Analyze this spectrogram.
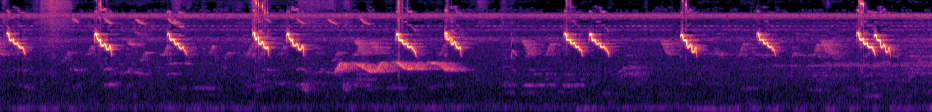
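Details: Oriental white-eye giving high, thin, downslurred whistles, often in quick pairs, repeated through the clip, with one buzzy lower warble near the middle and a steady low hum behind.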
